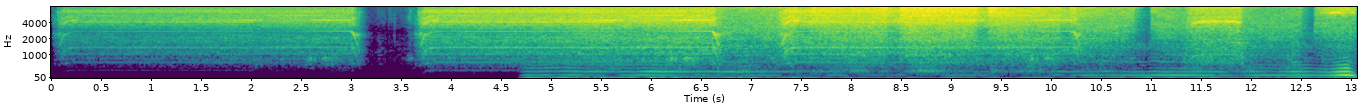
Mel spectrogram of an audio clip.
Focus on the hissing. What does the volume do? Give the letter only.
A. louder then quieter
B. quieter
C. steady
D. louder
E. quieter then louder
A.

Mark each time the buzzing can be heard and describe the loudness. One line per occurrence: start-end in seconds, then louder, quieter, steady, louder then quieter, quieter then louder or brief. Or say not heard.
4.7-13.0 quieter then louder.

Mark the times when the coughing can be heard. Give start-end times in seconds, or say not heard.
not heard.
